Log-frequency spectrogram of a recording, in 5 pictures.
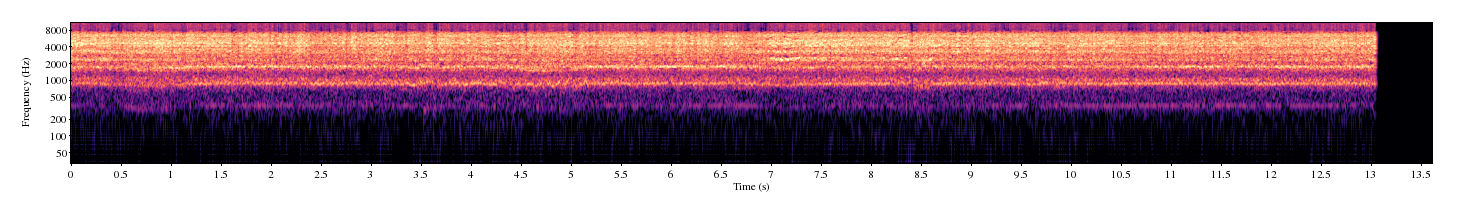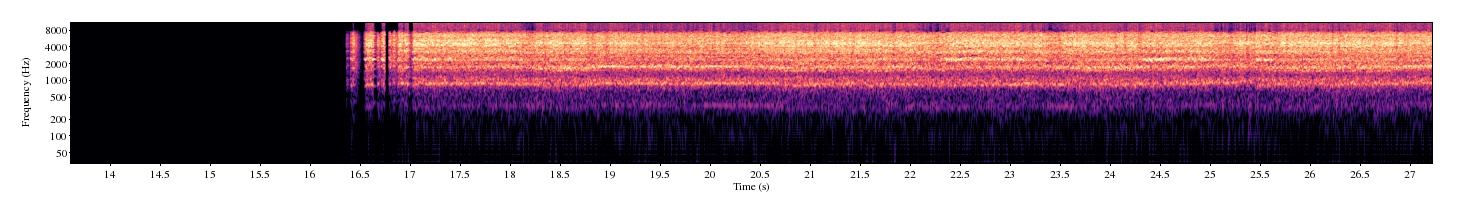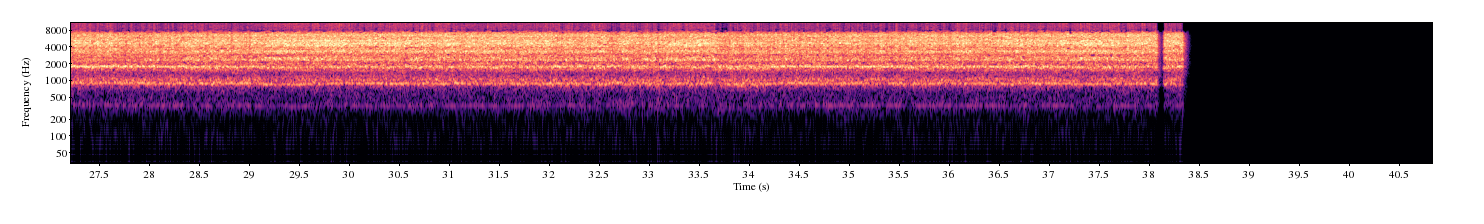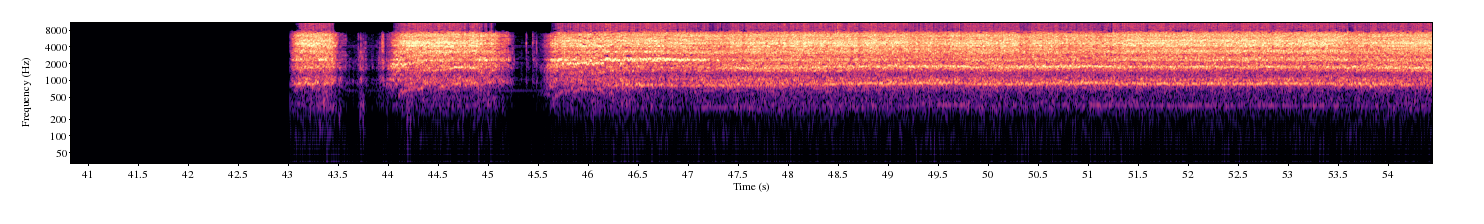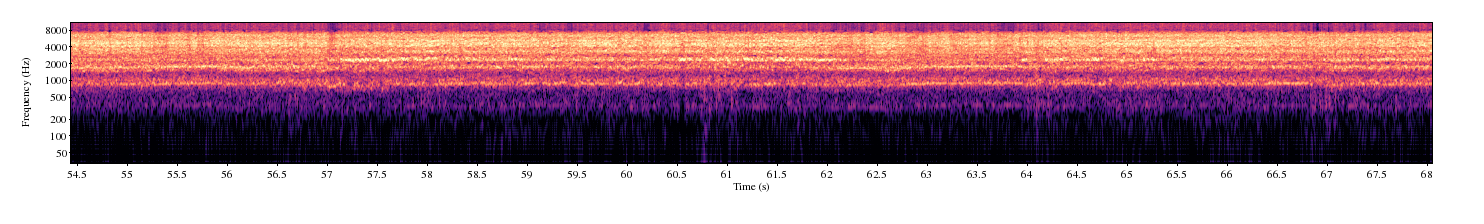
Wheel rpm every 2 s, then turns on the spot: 230, 230, 220, 230, 240, 230, 230, 220, 220, 230, 230, 220, 220, 220, 230, 230, 230, 230, 230, 230, 230, 220, 130, 150, 210, 230, 230, 220, 220, 220, 230, 220, 230, 230.
none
